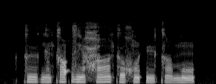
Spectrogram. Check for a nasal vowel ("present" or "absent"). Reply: present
